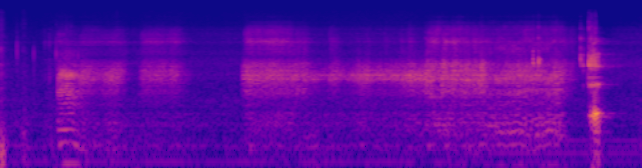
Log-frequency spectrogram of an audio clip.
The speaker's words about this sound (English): And I burped at the end. There was a lot of expelling gases right there.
